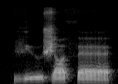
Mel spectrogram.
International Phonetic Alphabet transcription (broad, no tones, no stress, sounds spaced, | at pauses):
vʲ ʉː ʒ ɑ θ æ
